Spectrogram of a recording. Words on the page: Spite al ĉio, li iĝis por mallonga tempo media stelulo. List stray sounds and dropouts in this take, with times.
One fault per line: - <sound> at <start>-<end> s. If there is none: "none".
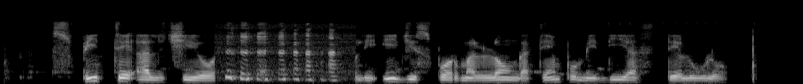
- laugh at 2.2-3.4 s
